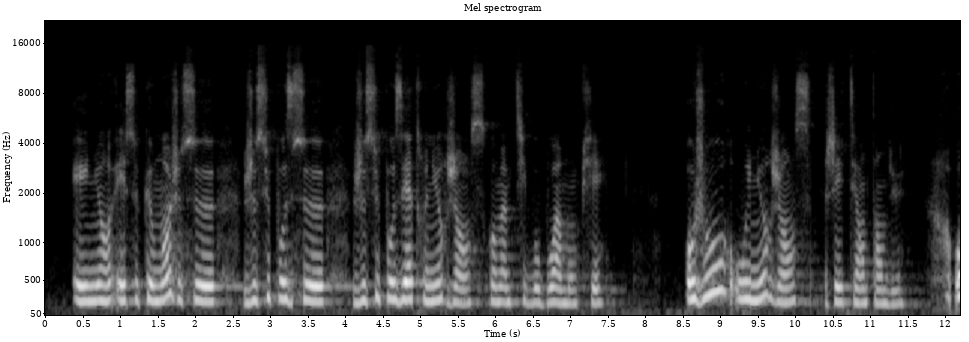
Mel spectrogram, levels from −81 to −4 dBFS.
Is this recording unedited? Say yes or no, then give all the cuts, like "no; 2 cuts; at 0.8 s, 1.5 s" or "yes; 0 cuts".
no; 3 cuts; at 3.3 s, 7.7 s, 9.4 s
